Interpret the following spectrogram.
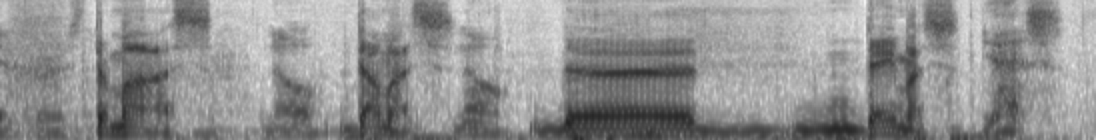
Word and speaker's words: Damus: Damus. No. Damus. No. Damus. Yes. Damus? Yes. All right, that'll be the last time I say it right. All right, I'm gonna put a little line over the A.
